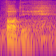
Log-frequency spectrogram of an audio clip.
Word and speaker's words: body: Tym bardziej dziwi mnie, że Polacy tak rzadko używają właśnie tej wymowy tego słowa, tej brytyjskiej body.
